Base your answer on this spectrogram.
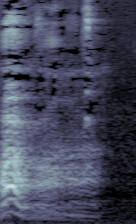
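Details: A whippet told to speak gives a single low, growly bark lasting about one second. It starts loud and harsh, then trails off into a quieter falling rumble in a small indoor room.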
